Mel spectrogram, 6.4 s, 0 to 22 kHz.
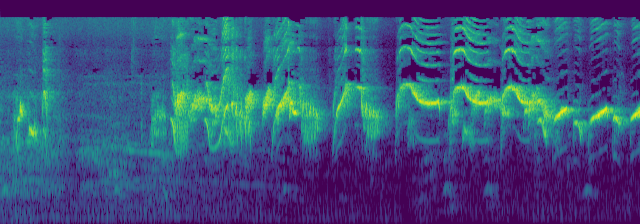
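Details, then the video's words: Morning voice training of a caged 72-gram fighting Chinese hwamei: after a few soft notes, loud bouncing whistled phrases follow, repeated quickly and varying in pitch. "Tiếng Chim Hoạ Mi Chiến 72gam Hót Đảo Giọng Rất Hay."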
